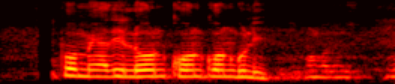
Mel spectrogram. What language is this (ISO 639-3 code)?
ben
